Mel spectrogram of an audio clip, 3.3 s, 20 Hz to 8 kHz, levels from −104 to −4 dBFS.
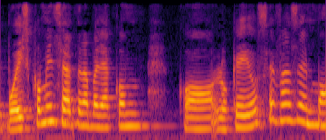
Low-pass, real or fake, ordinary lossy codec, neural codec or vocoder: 7.2 kHz; real; none; none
